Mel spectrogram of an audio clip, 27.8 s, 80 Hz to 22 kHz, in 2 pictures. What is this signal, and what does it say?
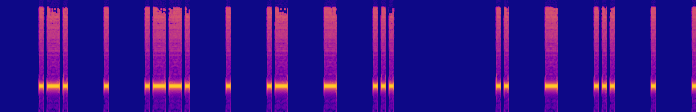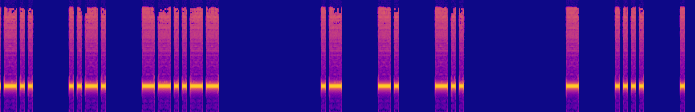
Morse code, heard as a keyed tone, about 15 wpm, spaced as for 8 wpm, 1000 Hz. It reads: REPEATS ITSELF, AND THE
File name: qotdfiles / 8wpm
